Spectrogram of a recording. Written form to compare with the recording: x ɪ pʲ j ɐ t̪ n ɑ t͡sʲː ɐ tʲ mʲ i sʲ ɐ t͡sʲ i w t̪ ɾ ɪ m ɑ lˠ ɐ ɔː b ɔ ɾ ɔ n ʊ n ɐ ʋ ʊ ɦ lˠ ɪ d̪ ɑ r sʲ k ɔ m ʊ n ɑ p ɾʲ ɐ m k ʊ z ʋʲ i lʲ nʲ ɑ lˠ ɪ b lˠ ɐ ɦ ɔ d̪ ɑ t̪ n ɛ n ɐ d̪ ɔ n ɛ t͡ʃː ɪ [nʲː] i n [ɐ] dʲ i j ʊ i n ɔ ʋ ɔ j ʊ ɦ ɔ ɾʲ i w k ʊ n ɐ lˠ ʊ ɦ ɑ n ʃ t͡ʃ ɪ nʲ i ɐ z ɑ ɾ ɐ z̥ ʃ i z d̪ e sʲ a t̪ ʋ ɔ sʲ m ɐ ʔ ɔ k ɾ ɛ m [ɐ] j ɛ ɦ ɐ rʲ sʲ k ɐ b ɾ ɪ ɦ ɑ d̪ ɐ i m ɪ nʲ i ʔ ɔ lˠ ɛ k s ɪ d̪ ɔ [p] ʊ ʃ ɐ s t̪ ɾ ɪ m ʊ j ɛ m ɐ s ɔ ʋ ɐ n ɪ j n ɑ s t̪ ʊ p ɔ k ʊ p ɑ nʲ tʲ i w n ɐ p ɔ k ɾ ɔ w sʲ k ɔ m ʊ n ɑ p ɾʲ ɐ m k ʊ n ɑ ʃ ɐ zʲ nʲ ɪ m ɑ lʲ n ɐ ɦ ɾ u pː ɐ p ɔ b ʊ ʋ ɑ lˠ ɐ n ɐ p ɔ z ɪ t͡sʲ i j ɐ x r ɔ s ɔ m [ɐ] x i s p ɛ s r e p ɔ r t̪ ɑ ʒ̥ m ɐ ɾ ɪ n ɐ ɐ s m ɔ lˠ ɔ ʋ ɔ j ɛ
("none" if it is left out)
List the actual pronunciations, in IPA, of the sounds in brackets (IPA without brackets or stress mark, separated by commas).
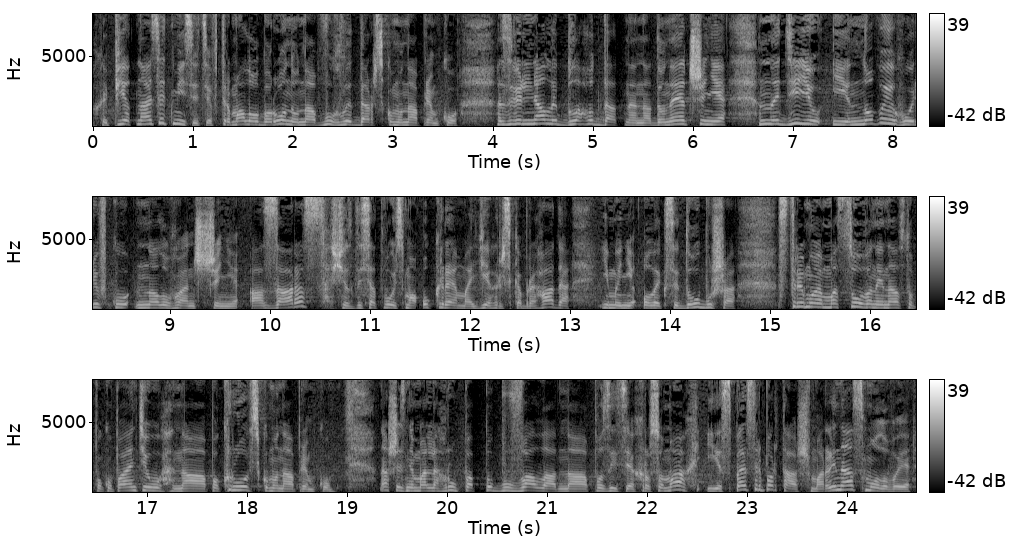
nʲ, ɐ, ɐ, b, ɑ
